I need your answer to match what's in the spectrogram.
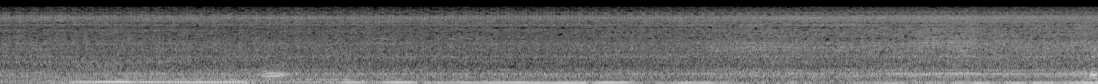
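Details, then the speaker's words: Hyundai i20 petrol engine with heavy missing and poor pickup: uneven, lumpy running with a stumbling low beat; one cylinder dead from a failed ignition coil, causing the misfire. "तो हमने गाड़ी start किया और इसमें बहुत ज्यादा missing है कोई तो भी एक सिलेंडर चल रहा नहीं इसका इंजन मिस फायर है"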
